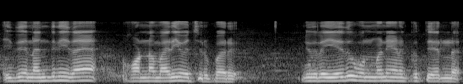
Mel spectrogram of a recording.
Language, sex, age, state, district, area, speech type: Tamil, male, 18-30, Tamil Nadu, Cuddalore, rural, spontaneous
